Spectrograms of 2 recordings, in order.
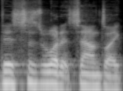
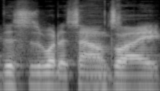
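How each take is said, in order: First: The voice has its normal, unshifted pitch. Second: The voice is shifted up to a very high pitch. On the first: "This is what it sounds like standard" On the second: "If we go all the way to high"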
